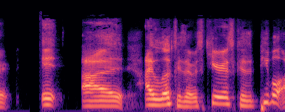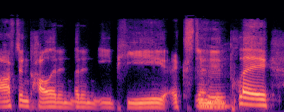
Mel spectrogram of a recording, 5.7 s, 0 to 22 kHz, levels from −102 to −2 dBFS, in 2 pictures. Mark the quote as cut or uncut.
cut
